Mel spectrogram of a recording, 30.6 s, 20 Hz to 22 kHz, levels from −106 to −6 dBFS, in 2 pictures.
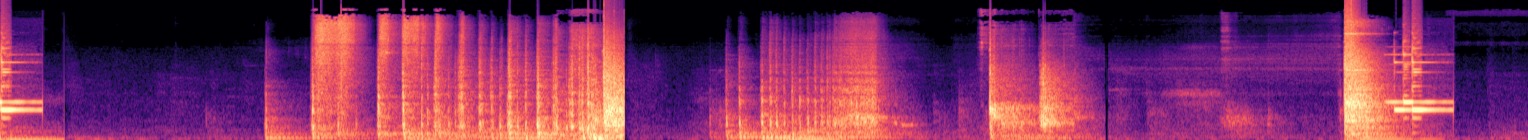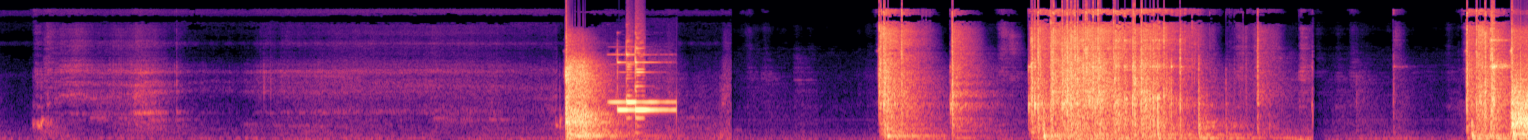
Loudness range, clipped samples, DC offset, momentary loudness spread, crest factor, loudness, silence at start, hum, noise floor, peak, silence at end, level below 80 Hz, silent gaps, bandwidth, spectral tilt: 10 LU; 1%; under 0.1%; 23 LU; 14 dB; -10 LUFS; 0 s; none; -61 dBFS; 0 dBFS; 0 s; -34 dBFS; none; over 20 kHz; -2.5 dB/octave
